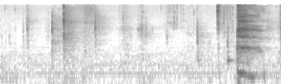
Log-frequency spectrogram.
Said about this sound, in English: But let me take a sip of water.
